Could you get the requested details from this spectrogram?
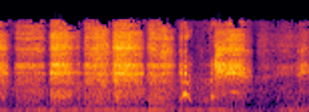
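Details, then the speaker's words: Quick, short, forceful gasping breaths, several per second, with a catch in the throat: rapid breathing in a girl with asthma during an attack set off by spray polish, with chest tightness and tingling lips; she uses her inhaler. "and then I start breathing in and out really fast cuz I feel like I can't catching breath"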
